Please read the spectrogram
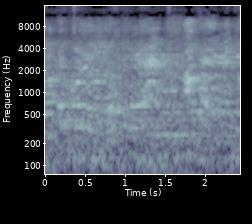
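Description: Speech: a voice talking, with chatter around it.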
